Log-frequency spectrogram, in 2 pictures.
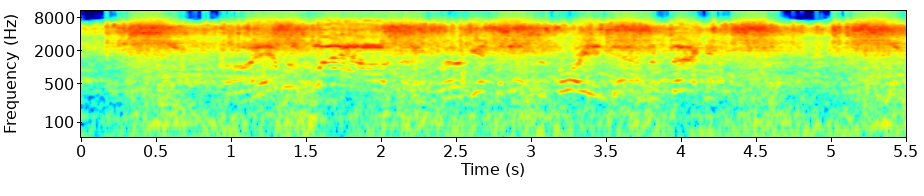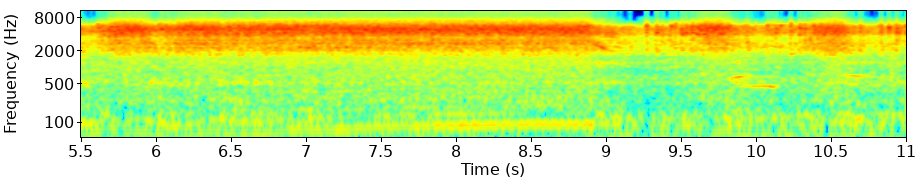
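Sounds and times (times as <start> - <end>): tractor engine running loud: 0.0 - 11.0.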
